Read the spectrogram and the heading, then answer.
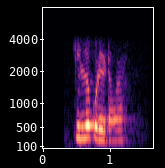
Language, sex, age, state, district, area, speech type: Odia, female, 30-45, Odisha, Jajpur, rural, conversation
